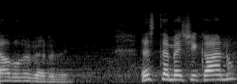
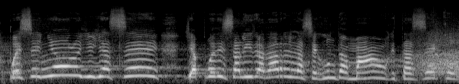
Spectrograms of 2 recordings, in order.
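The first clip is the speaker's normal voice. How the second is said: high, loud eager offer; eager punchline; 12 semitones higher, 6 dB louder than usual. Acted. Little man eagerly telling the gunman the paint is dry, loud and high. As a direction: cheerfully offer the second coat.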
